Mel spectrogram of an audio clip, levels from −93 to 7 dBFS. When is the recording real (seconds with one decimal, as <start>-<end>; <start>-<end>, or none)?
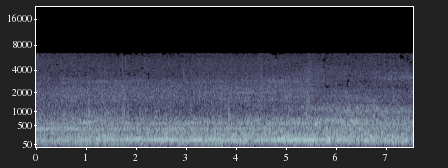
1.4-2.6; 3.6-7.0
